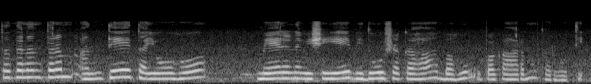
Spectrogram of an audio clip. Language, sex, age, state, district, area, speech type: Sanskrit, female, 18-30, Tamil Nadu, Kanchipuram, urban, spontaneous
